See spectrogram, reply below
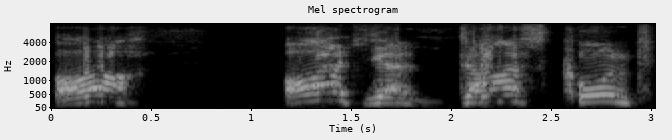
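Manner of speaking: high, very slow, drawn-out, off-target Glaswegian accent. Asked if they can speak Glaswegian, trying a phrase in an attempted Glaswegian accent. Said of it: "That's not the right accent".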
